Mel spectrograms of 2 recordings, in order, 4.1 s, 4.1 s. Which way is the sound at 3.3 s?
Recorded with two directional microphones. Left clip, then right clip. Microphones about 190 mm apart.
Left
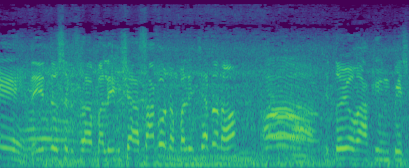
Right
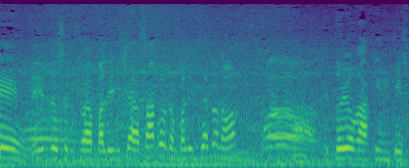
10° left (ahead or behind).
